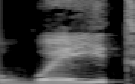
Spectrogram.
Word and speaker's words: weight: okay amigos Amigas now there is a letter g in this word g uh and we don't pronounce it so it's in there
